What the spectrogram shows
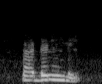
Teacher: Suddenly is an adverb. Hence, the stress is on First syllable.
